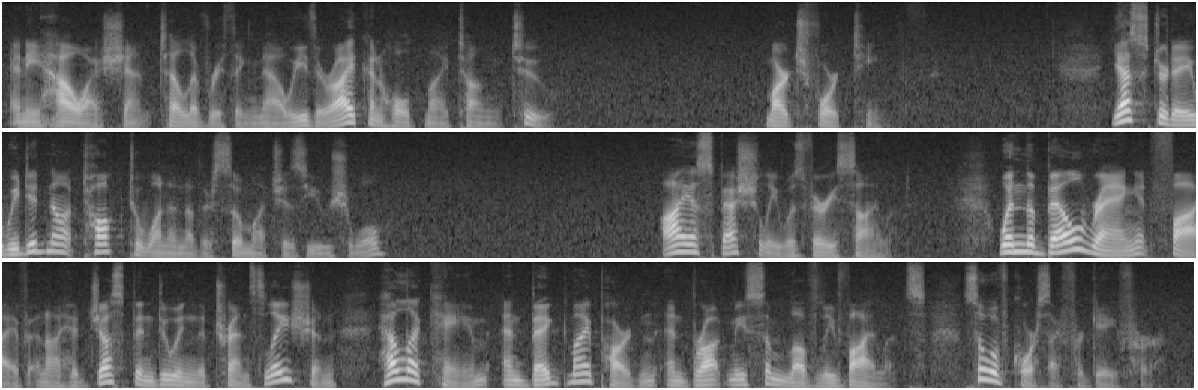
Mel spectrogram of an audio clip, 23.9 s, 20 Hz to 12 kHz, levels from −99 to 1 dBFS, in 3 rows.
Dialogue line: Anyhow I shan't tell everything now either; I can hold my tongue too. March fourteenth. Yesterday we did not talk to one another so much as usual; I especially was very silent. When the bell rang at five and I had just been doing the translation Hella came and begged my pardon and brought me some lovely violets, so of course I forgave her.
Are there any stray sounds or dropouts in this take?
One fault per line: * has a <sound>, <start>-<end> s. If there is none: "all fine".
all fine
